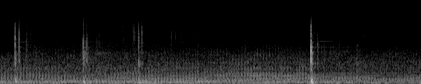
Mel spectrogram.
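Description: Basketball bouncing on an outdoor asphalt court: a few light knocks, then one sharp bounce about three seconds in, over a steady low hum.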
